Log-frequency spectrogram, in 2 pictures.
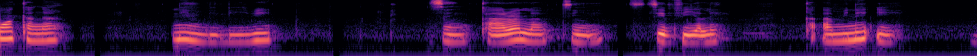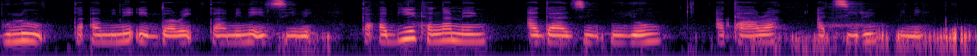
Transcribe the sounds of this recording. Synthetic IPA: wa˦kʰa˨ŋa˦ | nɪ̃˦m̩˨bi˨biː˨ɾi˦ | zɪ̃˨ŋkʰaː˨ɾa˦la˨tʰɪ˨ | tʰɪ˨vɪ˨ɛ˨lɪ˦ | kʰa˨ʔa˨mĩ˨ne˦ʔɪ˨ | bu˨luː˦˨ | ka˨ʔa˨mĩ˨nẽ˦ʔɪ˨dɔ˨ɾɪ˦ka˨mĩ˨nẽ˦˨zi˨ɾi˦ | ka˨ʔa˨bi˦e˦kʰã˨ŋã˦mɪ̃˨˦ŋ | a˨ɡaː˨zɪ̃˨ŋʊ˨jo˦ŋ | a˨kʰaː˨ɾa˦a˨tʰi˨ɾi˦mĩ˨ne˦

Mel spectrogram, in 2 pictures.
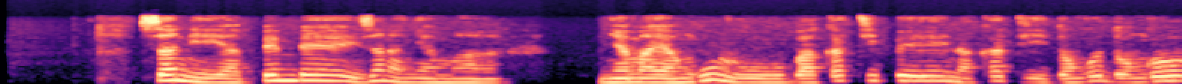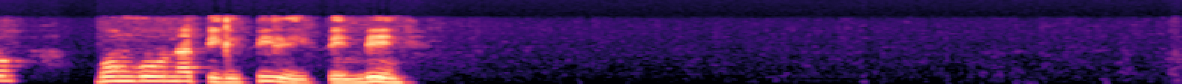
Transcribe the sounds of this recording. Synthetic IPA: sa˦ni˨ja˨pɛ˦mbɛ˦e˨za˦na˨ | ɲa˨ma˨ja˨ŋɡu˦lu˨ba˨ka˦ti˦pe˦na˨ka˦ti˨dɔ˨ŋɡɔ˦dɔ˨ŋɡɔ˦ | bo˦ŋɡo˦na˨pi˨li˨pi˦le˨pɛ˨mbe˦ni˨

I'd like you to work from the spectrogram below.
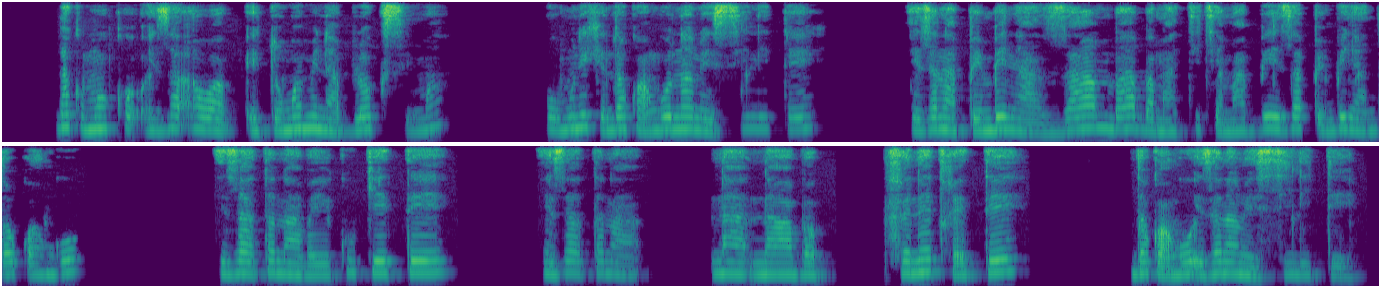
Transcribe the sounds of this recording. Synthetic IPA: nda˦ko˨mɔ˦kɔ˦ʔe˨za˦ʔa˦wa˨e˨to˨ŋɡa˦mi˦na˨blɔ˦ksi˨ma˦ | o˨mɔ˦ni˦ke˨nda˦ko˨ja˨ŋɡo˦na˦me˨si˦li˦tɛ˦ | e˨za˦na˨pɛ˨mbɛ˦ni˨ja˨za˦mba˦ba˨ma˨ti˦ti˨ja˨ma˨be˦e˨za˦pɛ˨mbɛ˦ni˨ja˨nda˦kɔ˨ja˨ŋɡo˦ | e˨za˦a˨ta˦na˨ba˨je˨ku˦ke˦tɛ˦ | e˨za˦˨ta˦na˨ | na˨na˨ba˨ | fe˨nɛ˦tʁe˨tɛ˦ | nda˦kɔ˨ja̰˨ŋɡo˦e˨za˦na˦me˨si˦li˦tɛ˦

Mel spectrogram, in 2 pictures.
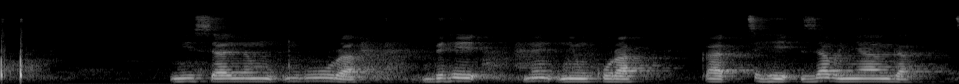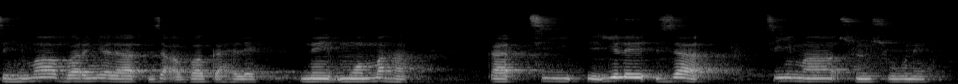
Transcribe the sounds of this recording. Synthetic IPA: ni˨sa˨lnɨ˦mŋ̩˦ɡuː˦ɾa˨ | bɪ˦ɦɪ˦nɨ˦ni˨ŋ˦kʊ˨ɾa˨ | ka˨tɪ˨ɦɪ˨za˦bɨ˨ɲaː˦ŋ˦ɡa˨tɪ˨ɦɪ˨maː˦va˦ɾɨ˦ɲɛ˦la˨za̰˦ʔva˦ka˨hɪ˨lɨ˦nɨ˨mɔ˨mːa˦ɦa˨ | ka˨ti˦jɪ˦lɨ˦za˦ | tiː˦maː˦su˨nsuː˦nɨ˦

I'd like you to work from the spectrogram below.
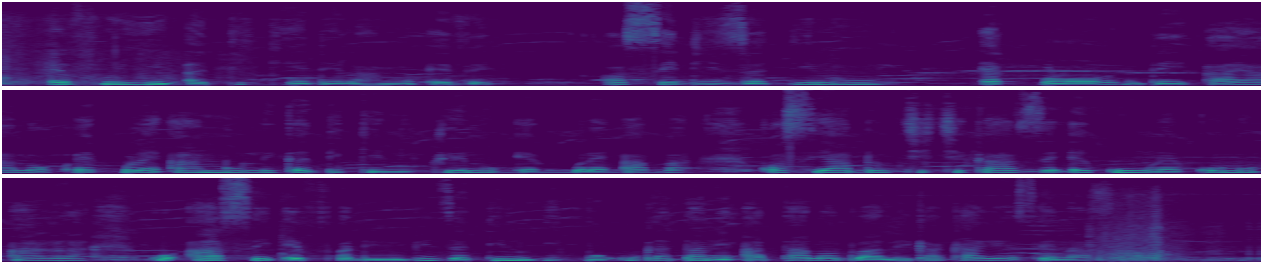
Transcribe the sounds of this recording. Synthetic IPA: e˦fu˦ji˦ʔa˨t̪i˦kʰɛ˨ɖɪ˨la˨nʊ̃˦ʔɛ˨vɛ˨ | ɔ˦sɪ˨ɖi˨zɛ˨t̪i˦nʊ̃˦ | ɛ˨k͡plɔ˨ɖɪ˨a˨ja˦lɔ˦ɛ˨k͡plɛ˦ʔa˦nʊ̃˦lɪ˦ka˦t̪i˦ke˨nĩ˨t͡ʃu˦e˦nʊ̃˦ɛ˨k͡plɛ˦ʔa˦va˦kɔ˦sɪ˦a˨ɖʊ˦t͡ʃɪ˦t͡ʃɪ˦ka˦zɛ˦ʔɛ˦ku˦ŋlɛ˨kʊ˦nʊ̃˦ʔa˨ɣla˦kʊ˦ʔa˦sɪ˦ʔɛ˨fa˨ɖɪ˨nũ˨bi˦zɛ˨t̪i˦nʊ̃˦ʔi˨k͡po˨ku˦ka˦t̪ã˦nɛ̃˨ʔa˨t̪a˦lɔ˦dʊ˦a˨lɛ˨ka̰˨ka˦ɣɛ˦sɛ˨nã˦fɔ˨

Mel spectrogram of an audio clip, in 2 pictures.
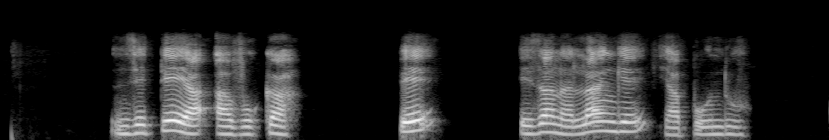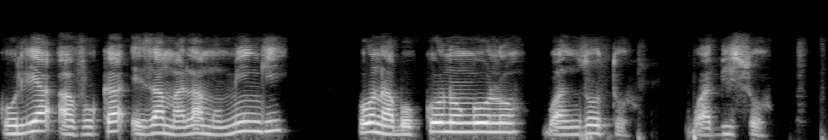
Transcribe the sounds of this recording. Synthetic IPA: nze˨te˦ja˨a˨vo˨ka˦ | pe˦ | e˨za˦na˨la˦ŋɡe˦ja˨po˨ndu˦ | ko˨li˦a˦ʔa˨vo˨ka˦ʔe˨za˦ma˨la˦mu˨mi˦ŋɡi˦ | po˦na˨bo˨ko˦no˦ŋɡo˦lo˦ | bwa˨nzo˦to̰˨ | bwa˨bi˦so̰˦

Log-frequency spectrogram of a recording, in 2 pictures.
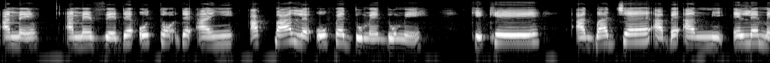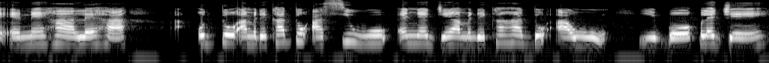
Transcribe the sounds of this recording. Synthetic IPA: a˨mɛ˨ | a̰˨mɛ̃˨vɛ˨ɖɛ˦ʔo˦t̪ɔ̰˦ɖɛ˦ʔa˨ɲĩ˦ | a˨k͡pa˦lɛ˨ʔo˦ɸɛ˦d̪o˨mɛ̃˨d̪o˨mɛ̃˨ | ke˨kʰe˦ | a˨ɡ͡ba˨d͡ʒɛ˦a̰˨bɛ˦ʔa˨mĩ˨ɛ˦lɛ˦mɛ̃˨ʔɛ˨nɛ̃˦ɦã˦lɛ˦ɦa˦ | o˦d̪o˦a˨mɛ̃˨ɖɛ˨ka˦d̪o˦ʔa˨si˦wu˦ɛ˦ɲɛ̃˦d͡ʒɛ̃˨˦a˨mɛ̃˨ɖɛ˨kã˦ɦã˦d̪o˦a˨wu˨ | ji˨bɔ˨k͡plɛ˦d͡ʒɛ̃˨˦

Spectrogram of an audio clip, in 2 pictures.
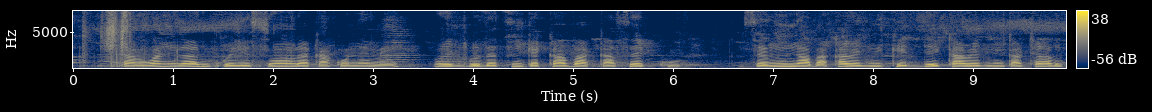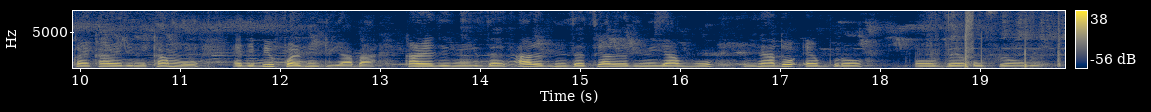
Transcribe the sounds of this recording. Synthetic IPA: ka˨lʊ˨wa˦nĩ˨la˦lu˨fu˦e˨le˨sɔ̃˦la˨ka˨kɔ˨nɛ˦mɛ˨ | o˦ɾe˦˨di˨ɡ͡bo˦zɛ˨ti˦n˨kɛ˨ka˦va˦ka˨sɛ˦kʰu˨ | sɛ˨nũ˦n˨a˨va˨ka˦ɾɛ˨dɪ˨nĩ˨ke˨de˦ka˦ɾɛ˨di˨ni˨ka˨t͡ʃa˦la˨dʊ˦ka˦˨ka˦ɾɛ˨dɪ˨nĩ˨ka˦mɔ̃˨ɛ˨dɪ˨bɪ˦fɔ˨ɛ˨nũ˦du˨ja˨ba˨ka˦ɾɛ˨dɪ˨n˨a˦ɾɛ˨dɪ˨ni˨zɛ˨ti˦a˦ɾɛ˨dɪ˨ni˨ja˦vʊ˦ɛ˨dɪ˨n˨a˨dʊ˦ɛ˨bɾɔ˦ | ɔ˦vɛ˦o˦fi˦ɔ˦wɛ˨

